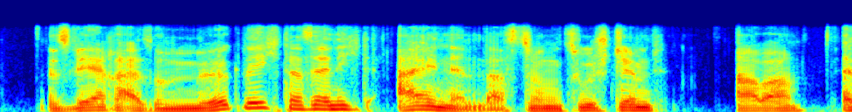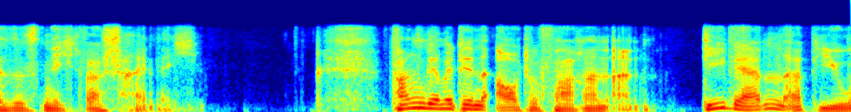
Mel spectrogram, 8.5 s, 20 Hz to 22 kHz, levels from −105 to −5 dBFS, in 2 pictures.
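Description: Opus voice compression runs through the entire clip, and the damage is heavy. The speech has no content above about 8.6 kHz, which points to a wideband limit. The coarse, rasping texture points to the linear-prediction coder working alone at a low rate, around 10 kbps with 20 ms frames. With so few bits, the excitation is coded crudely. As a result, the speech sounds muffled, hoarse and slightly robotic from start to finish.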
